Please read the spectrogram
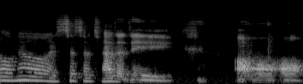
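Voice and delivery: put-on French accent. Imitating people reacting to the Notre Dame news: French accent. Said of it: "There's my French accent for you".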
